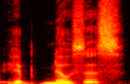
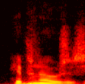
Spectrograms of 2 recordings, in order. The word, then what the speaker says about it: Hipgnosis: circle the story and you pronounce it hypnosis hypnosis yeah right um so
